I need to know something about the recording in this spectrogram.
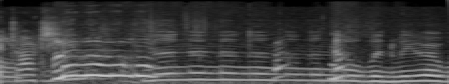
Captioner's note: vocalized lip trills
